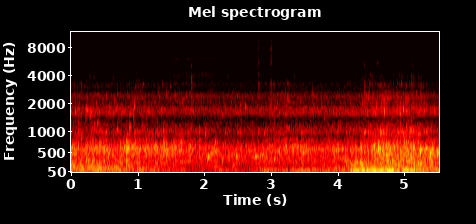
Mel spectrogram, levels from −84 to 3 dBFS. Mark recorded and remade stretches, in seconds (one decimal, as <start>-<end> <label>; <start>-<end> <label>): 0.0-1.0 remade; 1.0-2.6 recorded; 2.6-3.0 remade; 3.0-4.5 recorded; 4.5-5.5 remade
